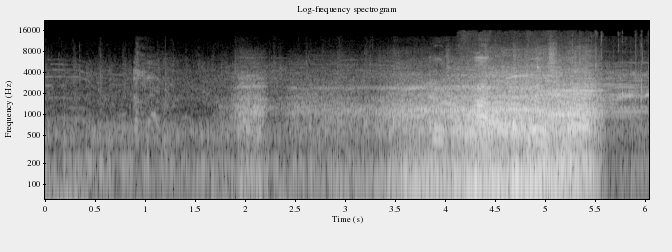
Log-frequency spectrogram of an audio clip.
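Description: Faint stadium background, then from about three seconds in a louder stretch of distant, echoing voices across the stadium that stops shortly before the end. It comes as the face-mask penalty is being called.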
